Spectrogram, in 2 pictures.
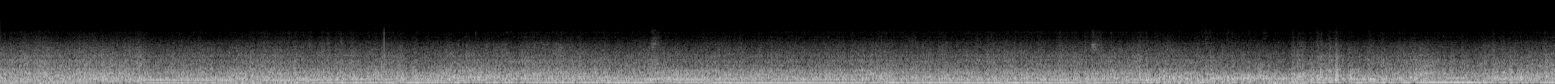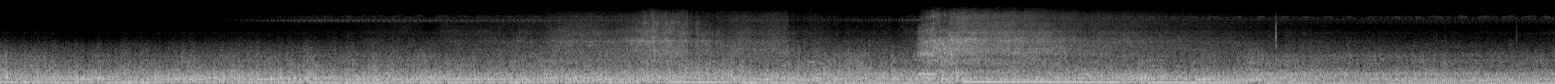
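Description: A light aircraft's engine and propeller running in a steady drone, its pitch stepping up and down as power is changed. Two brief rushes of noise come about three-quarters of the way through.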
